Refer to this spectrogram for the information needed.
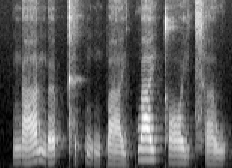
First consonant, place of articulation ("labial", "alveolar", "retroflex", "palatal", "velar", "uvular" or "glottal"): velar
